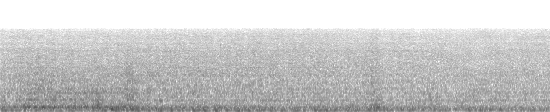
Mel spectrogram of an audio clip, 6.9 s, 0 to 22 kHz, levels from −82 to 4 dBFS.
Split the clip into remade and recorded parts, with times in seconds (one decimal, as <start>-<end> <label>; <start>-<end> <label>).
0.0-5.6 recorded; 5.6-6.2 remade; 6.2-6.9 recorded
